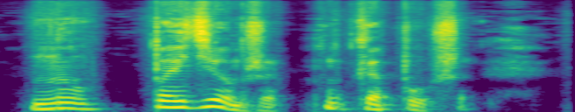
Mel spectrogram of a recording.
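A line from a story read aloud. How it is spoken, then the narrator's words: Soft laugh, pleading singsong whisper. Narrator (Russian): Она рассмеялась совсем тихо, очень добро, и шепнула на ухо с мольбой нараспев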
